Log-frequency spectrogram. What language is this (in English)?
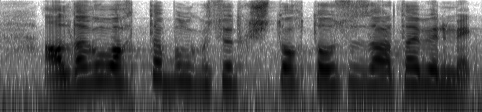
Kazakh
